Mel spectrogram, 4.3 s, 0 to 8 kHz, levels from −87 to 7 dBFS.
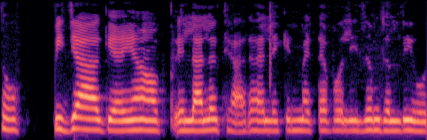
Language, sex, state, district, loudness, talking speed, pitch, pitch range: Hindi, female, Uttar Pradesh, Deoria, -15 LUFS, 195 wpm, 215 Hz, 210-225 Hz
